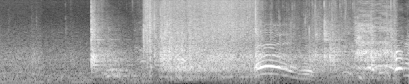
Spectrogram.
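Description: A cooler of ice water dumped from above splashing down onto a man: a sudden hit about a second in, then a second or so of heavy splashing. He cries out with the cold shock, and laughter starts at the very end.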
